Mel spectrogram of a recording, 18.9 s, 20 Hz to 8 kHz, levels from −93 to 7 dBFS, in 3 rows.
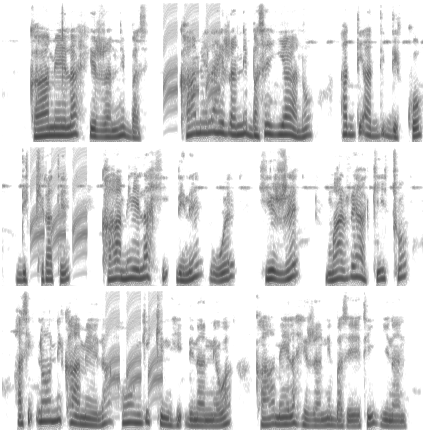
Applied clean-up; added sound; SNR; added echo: none; Alarm; 20 dB; none.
